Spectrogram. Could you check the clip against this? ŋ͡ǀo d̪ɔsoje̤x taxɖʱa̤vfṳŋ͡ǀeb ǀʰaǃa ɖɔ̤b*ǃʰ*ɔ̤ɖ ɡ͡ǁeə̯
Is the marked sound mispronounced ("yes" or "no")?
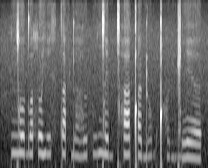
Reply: no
